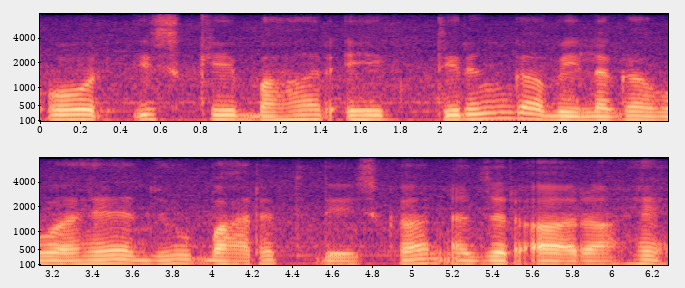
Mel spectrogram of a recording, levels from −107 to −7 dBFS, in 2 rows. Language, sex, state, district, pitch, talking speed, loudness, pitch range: Hindi, male, Rajasthan, Bikaner, 115 Hz, 160 wpm, -19 LUFS, 110-125 Hz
